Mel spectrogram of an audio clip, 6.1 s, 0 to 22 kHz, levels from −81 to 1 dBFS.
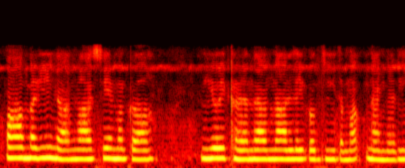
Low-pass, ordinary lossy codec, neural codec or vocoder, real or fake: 7.2 kHz; none; codec, 16 kHz, 2 kbps, FreqCodec, smaller model; fake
